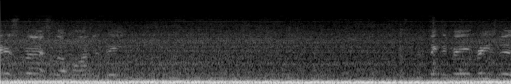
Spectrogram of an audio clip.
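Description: An LS-swapped Chevy Vega with nitrous and a big-displacement motor with small heads rumbles steadily while driving, a loud, deep, constant drone that never lets up.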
